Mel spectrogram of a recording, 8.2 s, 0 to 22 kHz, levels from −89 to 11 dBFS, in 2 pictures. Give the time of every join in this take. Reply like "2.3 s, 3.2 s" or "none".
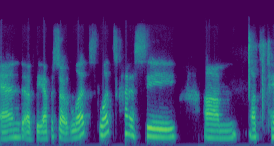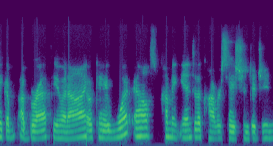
5.4 s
